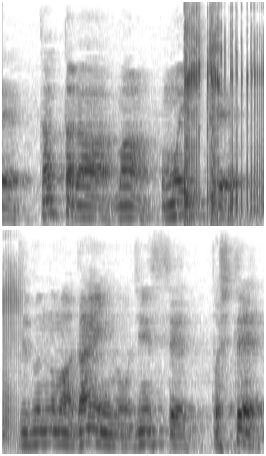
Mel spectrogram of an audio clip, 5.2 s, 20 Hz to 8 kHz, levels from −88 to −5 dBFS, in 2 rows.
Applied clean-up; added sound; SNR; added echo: none; Fart; 0 dB; reverberation time 0.7 s.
